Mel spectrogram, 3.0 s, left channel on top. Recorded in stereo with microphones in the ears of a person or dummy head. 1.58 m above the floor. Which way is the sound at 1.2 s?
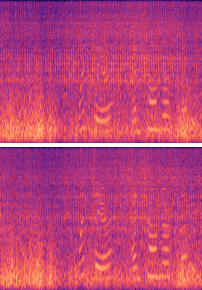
10° right (ahead or behind).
